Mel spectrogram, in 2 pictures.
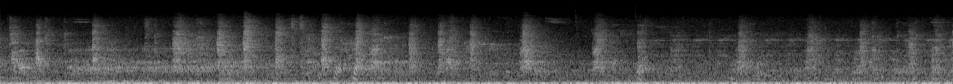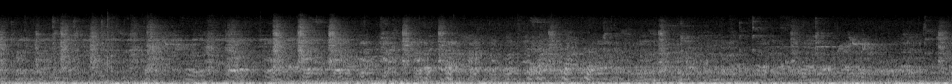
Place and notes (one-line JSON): {"title": "Woods along Yasugawa in Hayashi, Rittō-shi, Shiga-ken, Japan - Great Cormorants Nesting", "date": "2018-04-21 12:58:00", "description": "Great Cormorants (カワウ) nesting high in trees along Yasugawa (river) in Rittō City, Shiga Prefecture, Japan. We can also hear great egrets nesting nearby, as well other birds and some human activity.\nThis recording was made with a Sony PCM-M10 recorder and a pair of small omnidirectional mics tied to a tree. Post-processing with Audacity on Fedora Linux included only trimming and fade-in/fade-out (no compression or EQ).", "latitude": "35.04", "longitude": "136.02", "altitude": "122", "timezone": "Asia/Tokyo"}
